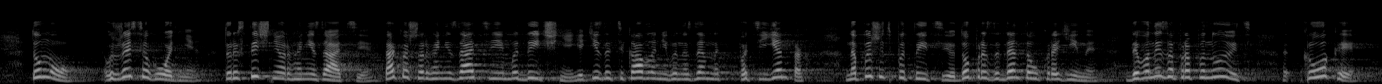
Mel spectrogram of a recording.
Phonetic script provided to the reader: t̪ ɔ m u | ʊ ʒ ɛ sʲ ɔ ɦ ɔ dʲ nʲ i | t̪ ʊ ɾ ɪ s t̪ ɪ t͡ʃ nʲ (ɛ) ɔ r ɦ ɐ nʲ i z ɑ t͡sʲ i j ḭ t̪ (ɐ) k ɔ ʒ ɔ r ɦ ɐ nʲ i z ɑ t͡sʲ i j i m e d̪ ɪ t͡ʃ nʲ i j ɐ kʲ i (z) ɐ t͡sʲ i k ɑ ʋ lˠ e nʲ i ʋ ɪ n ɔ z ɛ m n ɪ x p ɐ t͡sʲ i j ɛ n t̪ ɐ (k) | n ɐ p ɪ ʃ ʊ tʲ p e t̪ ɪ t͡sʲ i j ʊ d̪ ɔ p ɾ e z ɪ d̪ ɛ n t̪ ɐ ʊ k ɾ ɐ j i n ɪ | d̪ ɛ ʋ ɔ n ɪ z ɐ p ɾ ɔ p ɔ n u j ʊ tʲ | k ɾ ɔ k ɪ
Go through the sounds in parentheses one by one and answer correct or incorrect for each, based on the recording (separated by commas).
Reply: incorrect, incorrect, correct, incorrect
